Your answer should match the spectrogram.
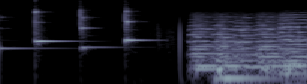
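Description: An edited-in jingle: four quick bell-like dings alternating between a lower and a higher note, each ringing out briefly. Just after a second in they stop, and cheerful music with brass comes in.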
